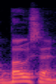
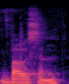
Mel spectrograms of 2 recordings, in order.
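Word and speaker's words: boatswain: Oh, Bosen. Yeah, I started saying it correctly as of today. Bosen, I looked it up as well and yeah, you're right.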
